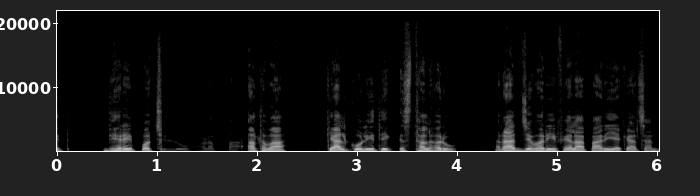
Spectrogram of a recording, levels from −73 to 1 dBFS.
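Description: From 1.05 to 1.85 s, one channel was likely inverted, so the centred speech cancels in mono, falling about 29 dB to a faint residue.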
